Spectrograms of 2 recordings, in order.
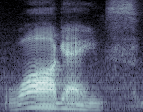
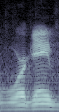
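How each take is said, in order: First: The R in 'War' is dropped, British-style. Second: The R in 'War' is clearly pronounced.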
